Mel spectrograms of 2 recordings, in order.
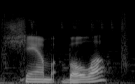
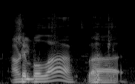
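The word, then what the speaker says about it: Shambala: and it was named Shambola. Shambhala. 3 Dog Night. Yeah. Oh, really? Yeah, I think that was it. Shambhala, not Shambola.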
